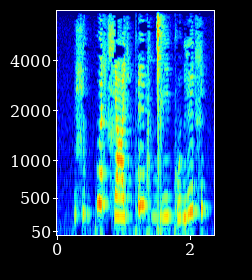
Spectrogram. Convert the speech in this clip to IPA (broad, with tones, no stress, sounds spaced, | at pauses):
ɕ u˩ ɡ kʷ ɑ˥ ɬ ɕ ɑː˩ ç kʷʼ ĩ˥ xʷ ɡ͡ǀ iː˩ kʷʼ e˩ ɡ ĩ˥ ɬ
